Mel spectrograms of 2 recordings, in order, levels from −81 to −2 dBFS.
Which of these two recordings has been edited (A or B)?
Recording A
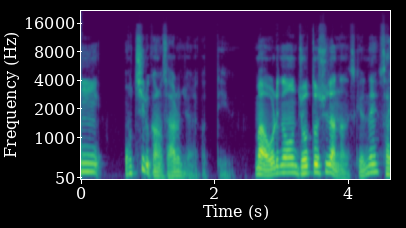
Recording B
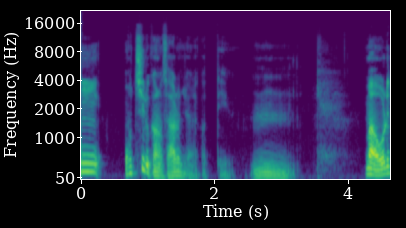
A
